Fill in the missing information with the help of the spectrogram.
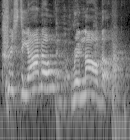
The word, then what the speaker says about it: Cristiano Ronaldo: Cristiano Ronaldo. Is that, that's how you say it? – Pretty much, yes.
